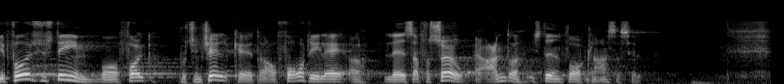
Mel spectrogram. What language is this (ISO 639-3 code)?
dan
